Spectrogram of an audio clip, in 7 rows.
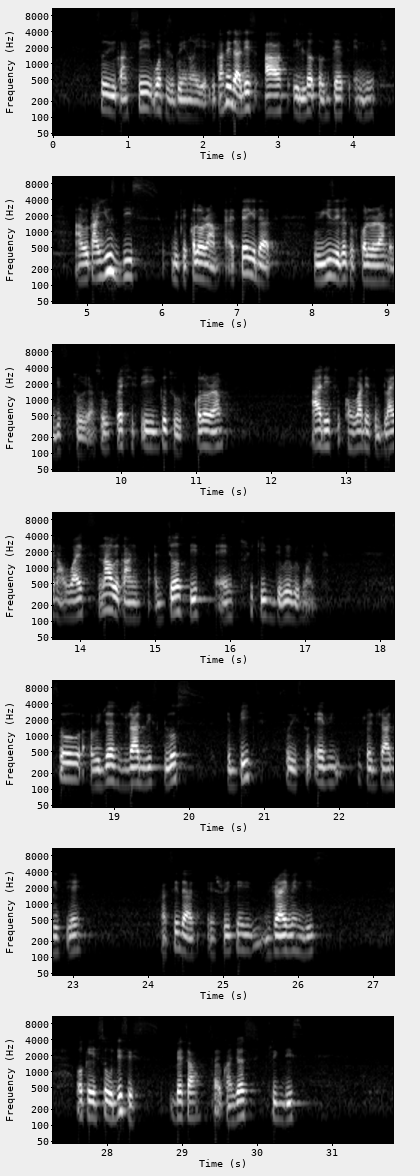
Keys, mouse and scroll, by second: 0.5-4.9 middle drag, 5.2-8.9 middle drag, 12.6-14.3 middle drag, 14.3-15.9 drag, 15.9-17.9 middle drag, 17.9-26.6 drag, 26.6-28.9 middle drag, 26.7 click, 28.9-31.1 drag, 31.1-31.8 middle drag.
